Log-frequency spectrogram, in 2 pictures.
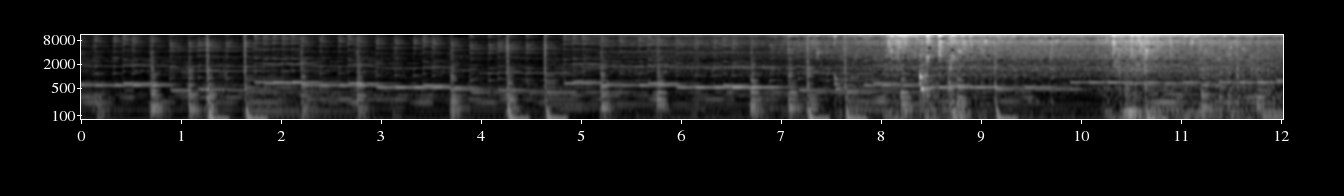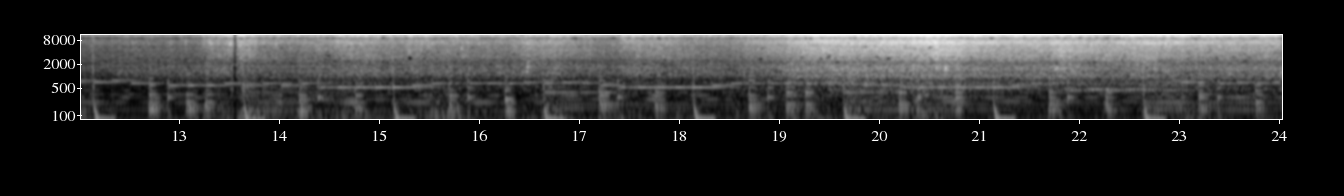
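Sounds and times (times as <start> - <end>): soft background music: 0.0 - 24.0
mushrooms sizzling in oil: 7.5 - 24.0.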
